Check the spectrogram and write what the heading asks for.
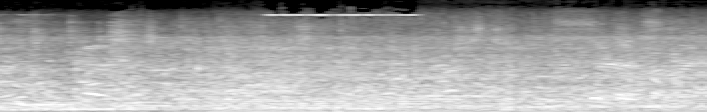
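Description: Road vehicles crawling past at low speed, their engines running steadily, with people talking close by.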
